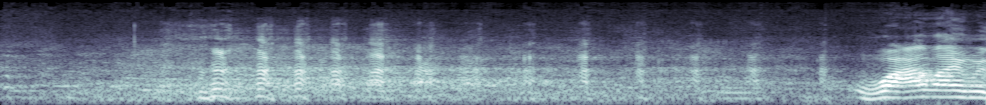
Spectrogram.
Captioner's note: audience laughs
